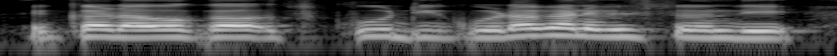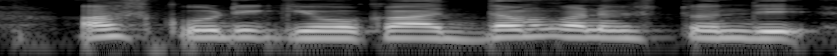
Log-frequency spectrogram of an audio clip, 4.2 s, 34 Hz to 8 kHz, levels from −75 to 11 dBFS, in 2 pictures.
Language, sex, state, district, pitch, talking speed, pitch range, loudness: Telugu, male, Telangana, Hyderabad, 210 Hz, 155 wpm, 195-220 Hz, -15 LUFS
